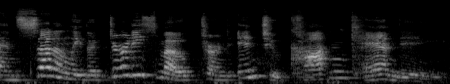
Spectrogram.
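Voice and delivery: ordinary delivery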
